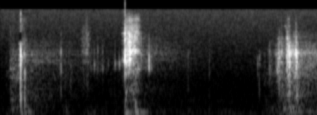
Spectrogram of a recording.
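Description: A door being opened, heard as three sharp clicks and knocks of the latch and handle spaced out over a second and a half, with no voices.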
